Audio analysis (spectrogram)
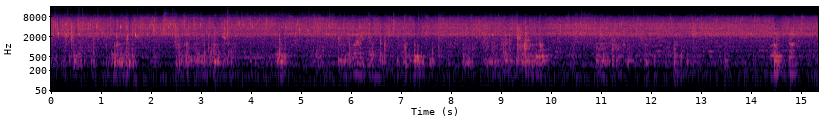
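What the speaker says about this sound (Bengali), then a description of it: "প্রথমে আলুটা ফ্রাই করে নিই" Potatoes for a catla fish head aloo dum fry in hot oil, a steady dense sizzle with scattered crackles and the occasional clink of stirring, heard close and alone without talk.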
